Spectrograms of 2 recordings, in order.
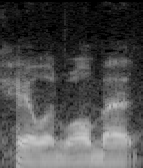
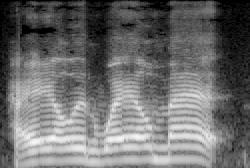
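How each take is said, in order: First: Low, soft repeat of a greeting; quiet, low-pitched hail in character; Draconic greeting. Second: Loud, high, drawn-out hail; long ringing greeting to a far-off stranger; called-out greeting. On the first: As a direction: drop the pitch and volume right down. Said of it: "say it again in Draconic". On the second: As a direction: call slowly across a distance, pitched high. Calling greeting to distant figure. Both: Acted.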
